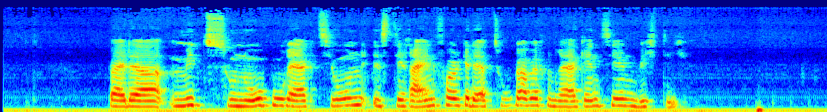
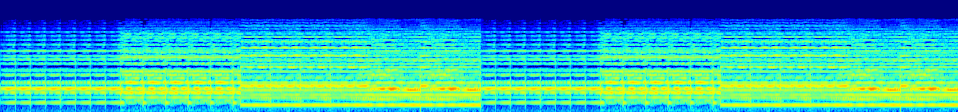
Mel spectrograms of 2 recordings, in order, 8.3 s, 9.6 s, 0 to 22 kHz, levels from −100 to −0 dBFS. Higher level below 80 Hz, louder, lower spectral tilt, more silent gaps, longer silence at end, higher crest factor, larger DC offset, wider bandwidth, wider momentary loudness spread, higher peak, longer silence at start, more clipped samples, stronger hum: first, -36 dBFS vs -72 dBFS; first, -19 LUFS vs -32 LUFS; first, -5.5 dB/octave vs -1.5 dB/octave; neither; about the same, 0 s vs 0 s; about the same, 14 dB vs 14 dB; neither; first, 16.5 kHz vs 11.5 kHz; first, 16 LU vs 6 LU; first, -4 dBFS vs -18 dBFS; about the same, 0.05 s vs 0 s; neither; neither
